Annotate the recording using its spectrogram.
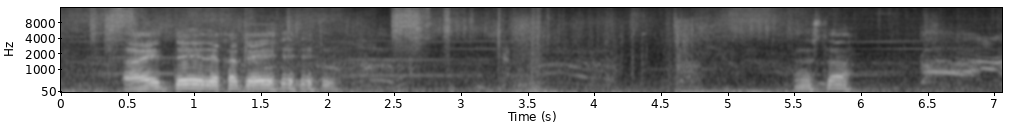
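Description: Swords clash and strike in a close fight.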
